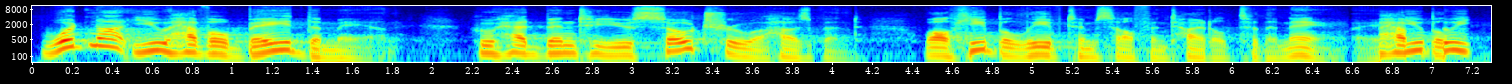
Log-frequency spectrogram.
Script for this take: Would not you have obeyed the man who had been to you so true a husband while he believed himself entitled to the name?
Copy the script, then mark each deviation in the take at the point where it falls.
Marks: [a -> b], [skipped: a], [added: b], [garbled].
Would not you have obeyed the man who had been to you so true a husband while he believed himself entitled to the name? [garbled]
